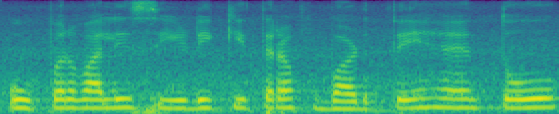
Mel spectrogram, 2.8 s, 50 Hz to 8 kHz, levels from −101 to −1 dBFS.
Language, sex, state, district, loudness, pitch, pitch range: Hindi, female, Haryana, Charkhi Dadri, -14 LUFS, 220 Hz, 215-225 Hz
